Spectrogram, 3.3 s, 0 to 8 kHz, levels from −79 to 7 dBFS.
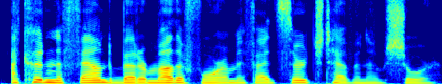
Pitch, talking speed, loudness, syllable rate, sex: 175 Hz, 270 wpm, -19 LUFS, 6.0 syllables/s, female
